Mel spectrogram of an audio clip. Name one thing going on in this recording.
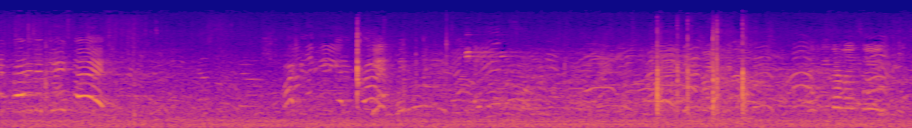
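Young women shout to each other across an open field outdoors.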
